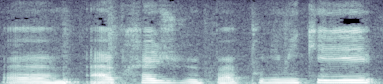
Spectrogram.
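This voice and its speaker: A craft vlogger colouring in a book chats casually while she works, hesitant and rambling as she thinks aloud. Her low voice is slow, fairly even, gravelly and a little mellow, with a slight smoker's cough and faint background noise.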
